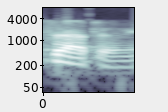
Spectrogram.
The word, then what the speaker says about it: Sato: uh, is it, I can't pronounce the gentleman's name, I think it's Taka, Takuma Sada, Sada, is that his name? Takuma Sato, yeah.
